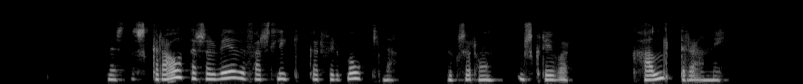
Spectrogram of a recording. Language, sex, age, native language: Icelandic, female, 30-39, Icelandic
